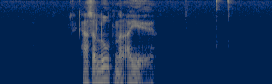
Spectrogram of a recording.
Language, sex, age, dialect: Faroese, male, 61+, Suðurstreymoy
